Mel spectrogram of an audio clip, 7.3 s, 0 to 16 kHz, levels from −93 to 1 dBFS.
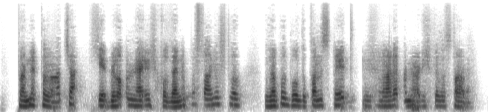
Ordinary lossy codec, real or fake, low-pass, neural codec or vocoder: AAC, 48 kbps; fake; 14.4 kHz; codec, 44.1 kHz, 0.9 kbps, DAC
